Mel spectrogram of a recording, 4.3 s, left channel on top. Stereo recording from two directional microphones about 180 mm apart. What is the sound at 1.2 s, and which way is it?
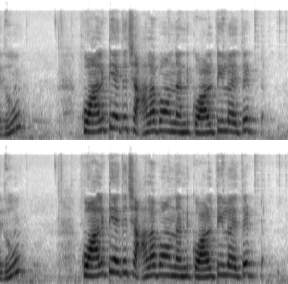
A woman's voice, 30° right (ahead or behind).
